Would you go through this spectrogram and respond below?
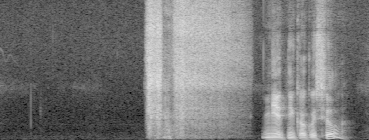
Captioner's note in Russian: усмехается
